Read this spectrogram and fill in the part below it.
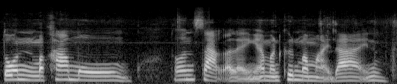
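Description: A middle-aged woman giving an unhurried, explanatory walk around her farm, pointing out trees and their uses, with hesitant fillers. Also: on the low side, fairly even intonation, creaky, a bit bright, slight background noise. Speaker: farm owner showing trees. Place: outdoors on a farm among trees.

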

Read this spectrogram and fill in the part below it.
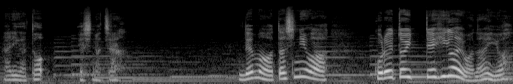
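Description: A woman's voice: fairly high pitch, expressive, moderate pace, music in the background, lightly acted. Cool, wistful older schoolgirl played by a woman. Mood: gentle, wistful. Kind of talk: Japanese anime audio drama acting.

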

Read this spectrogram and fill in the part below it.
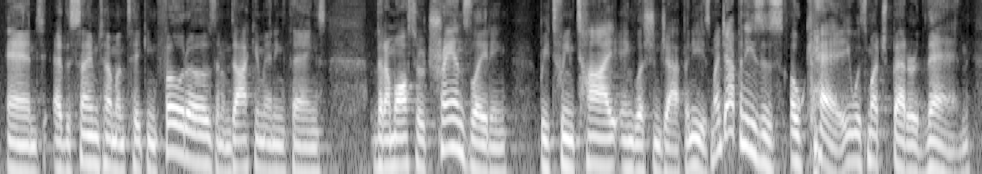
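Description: A man's voice: medium pitch, a little mellow. Enthusiastic middle-aged man lecturing with Philadelphia accent. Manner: enthusiastic, rambling, many restarts and fillers. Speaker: visiting lecturer. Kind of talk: academic seminar talk. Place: seminar room with audience.

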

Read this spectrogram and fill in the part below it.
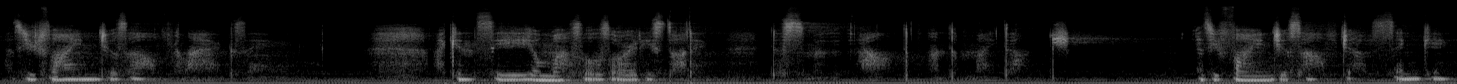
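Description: A woman playing a teasing, creepy yet caring sleep paralysis demon in a breathy, soothing ASMR hypnosis roleplay, close to the microphone. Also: a little high, level tone. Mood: soothing, hypnotic. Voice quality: breathy, whispery. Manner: slow, soothing, coaxing with teasing asides. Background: music.

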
